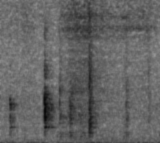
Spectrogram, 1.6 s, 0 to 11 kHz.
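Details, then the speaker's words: Thermomix TM5/TM6 lid-lock actuator turned by hand with a square screwdriver through the service hole; light, fairly even ticks with no grinding or skipping, actuator is good and moves freely. "Ten siłownik jest dobry. On dobrze chodzi."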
